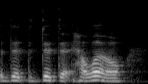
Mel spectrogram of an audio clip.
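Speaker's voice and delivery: very slow, repeated stuck d sound in hello. Retelling trying to answer the phone: imitating own past stutter. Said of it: "I would start to stutter, like".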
